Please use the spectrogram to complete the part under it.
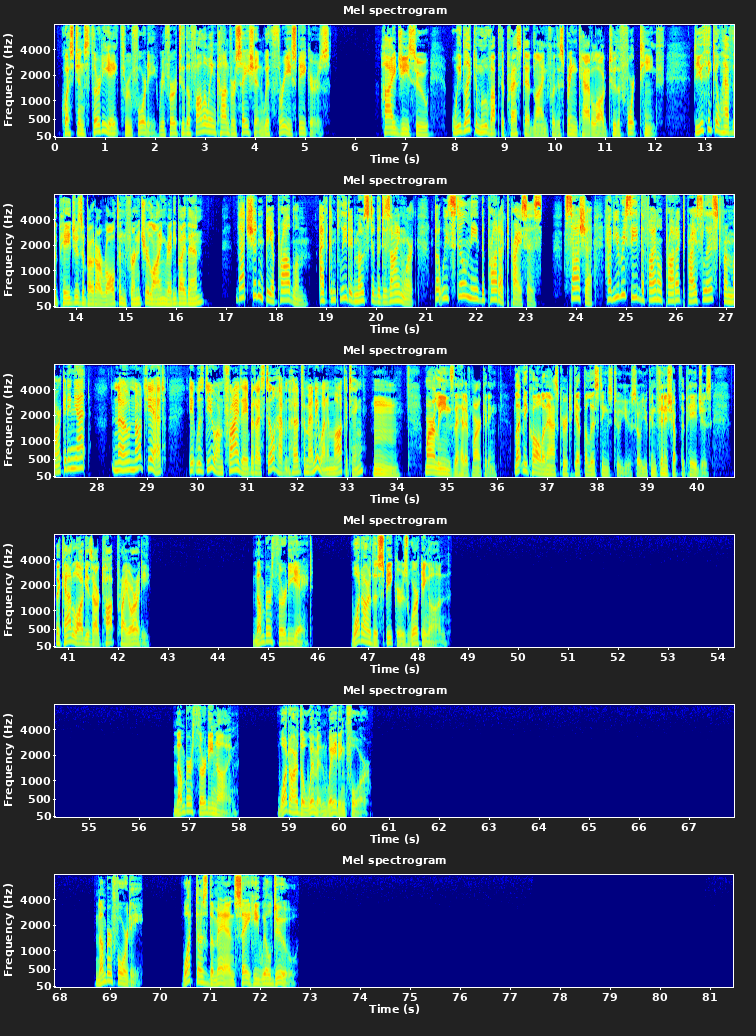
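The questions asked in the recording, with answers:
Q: What are the speakers working on?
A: A spring catalog

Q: What are the women waiting for?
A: The final product price list from marketing

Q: What does the man say he will do?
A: Call the head of marketing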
